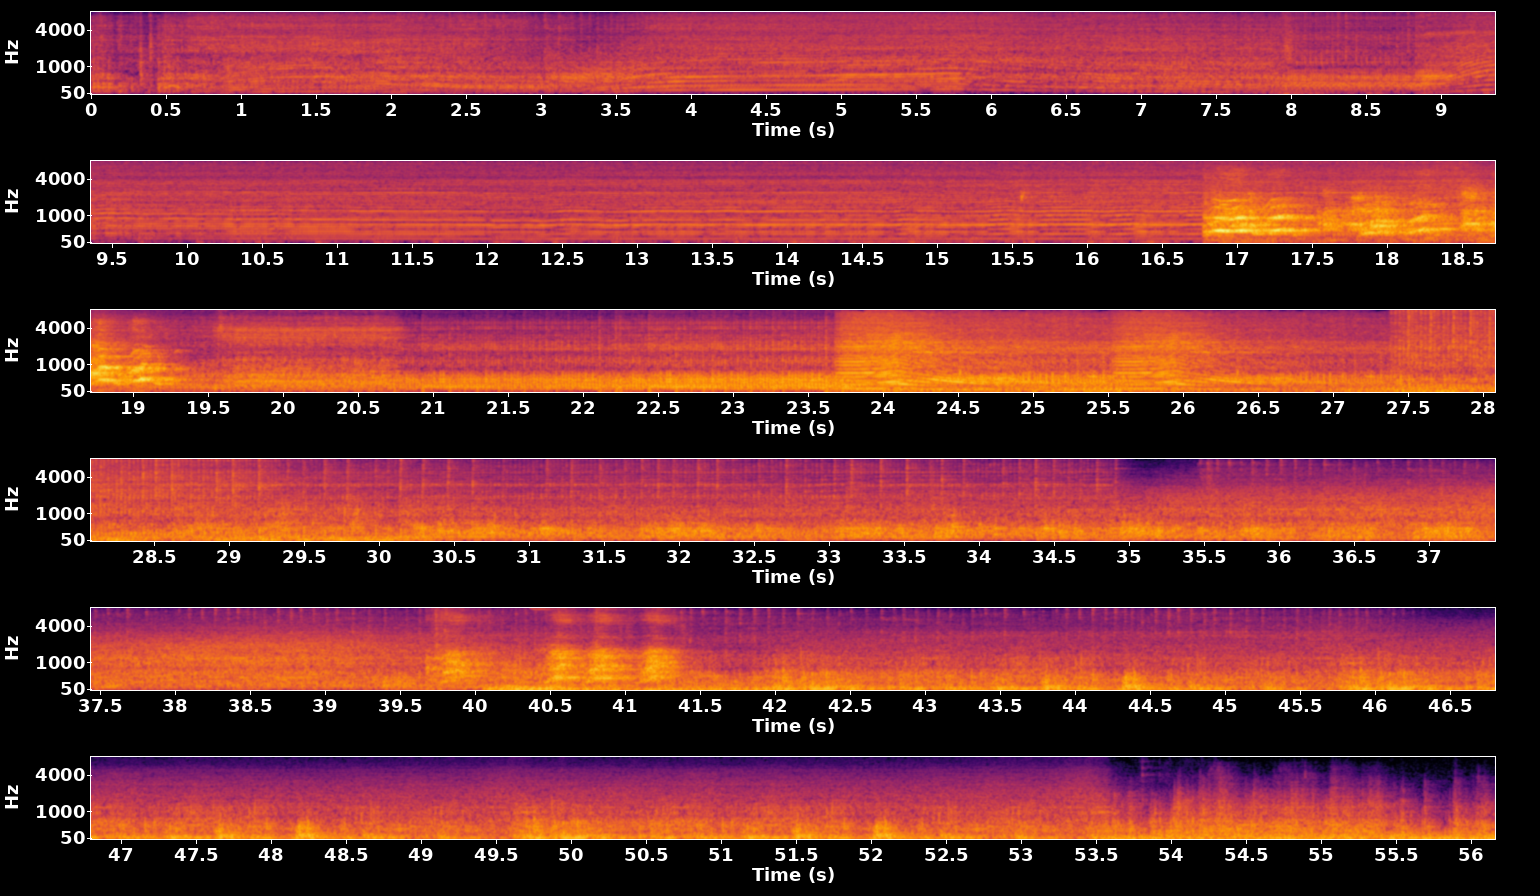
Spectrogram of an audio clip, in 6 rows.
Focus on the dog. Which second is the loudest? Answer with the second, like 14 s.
17 s.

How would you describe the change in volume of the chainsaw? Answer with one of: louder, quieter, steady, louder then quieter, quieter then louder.
louder then quieter.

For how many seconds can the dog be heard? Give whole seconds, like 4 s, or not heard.
4 s.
